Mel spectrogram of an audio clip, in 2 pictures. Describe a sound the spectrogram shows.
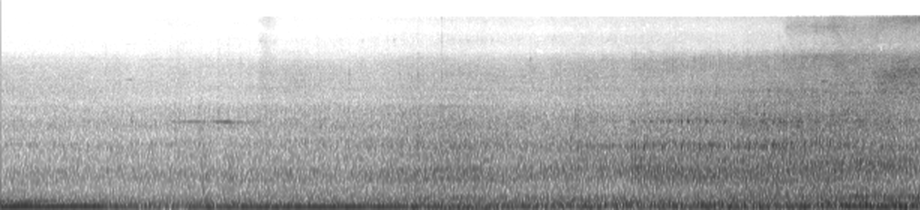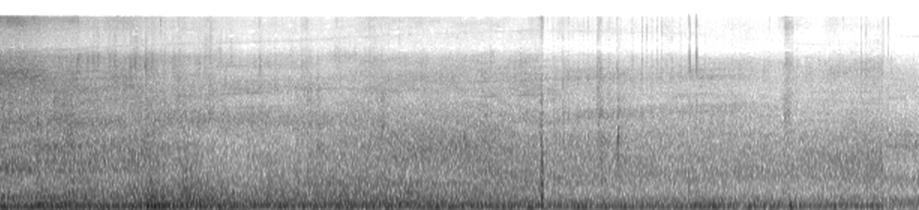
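A heavy diesel truck engine rumbles loudly as the truck approaches and passes close by.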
